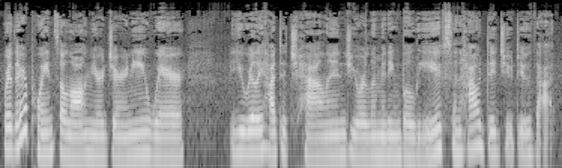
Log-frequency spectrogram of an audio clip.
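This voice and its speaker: A woman hosts a conversational interview, affirming her guest and posing questions. Her voice is low and gravelly. She speaks with little rise and fall in pitch. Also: steady tone, measured pace. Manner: affirming, with frequent murmured agreement. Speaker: podcast host.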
